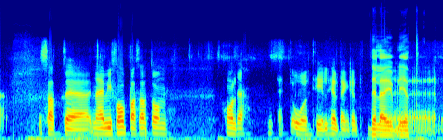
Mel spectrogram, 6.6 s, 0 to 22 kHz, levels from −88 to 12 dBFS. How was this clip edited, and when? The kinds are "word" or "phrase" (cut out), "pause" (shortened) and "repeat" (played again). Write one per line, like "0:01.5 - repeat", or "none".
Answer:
0:03.5 - word
0:05.4 - pause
